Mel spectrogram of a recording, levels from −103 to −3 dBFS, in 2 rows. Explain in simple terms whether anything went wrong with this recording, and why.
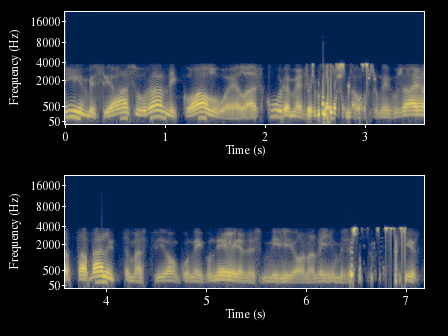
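Yes. The whole recording has passed through the Codec 2 vocoder, a very low-rate digital-radio codec that rebuilds the speech from a few settings rather than keeping the real waveform. That is why everything sounds robotic and buzzy and thin, not just muffled.

On top of that there are bit errors on digital voice radio, from 2.40 to 3.12 s (after "asuu rannikkoalueella että kuuden", before "niin kuin se aiheuttaa") and from 6.44 to 7.00 s (after "niin kuin neljännes miljoonan"). Unlike dropouts, the sound doesn't go silent. It lurches in pitch and loudness into bleeps and warbles, and the second burst is much worse.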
